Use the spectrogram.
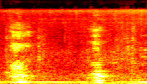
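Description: Pigs jostling over feed on a small pig farm, with two bursts of snuffling, grunting noise about a second apart over a steady low farm hum; the sow is pregnant and was fed soft food.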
